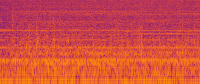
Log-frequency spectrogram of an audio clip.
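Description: A steady electric hum: a low drone with a higher steady tone above it.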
